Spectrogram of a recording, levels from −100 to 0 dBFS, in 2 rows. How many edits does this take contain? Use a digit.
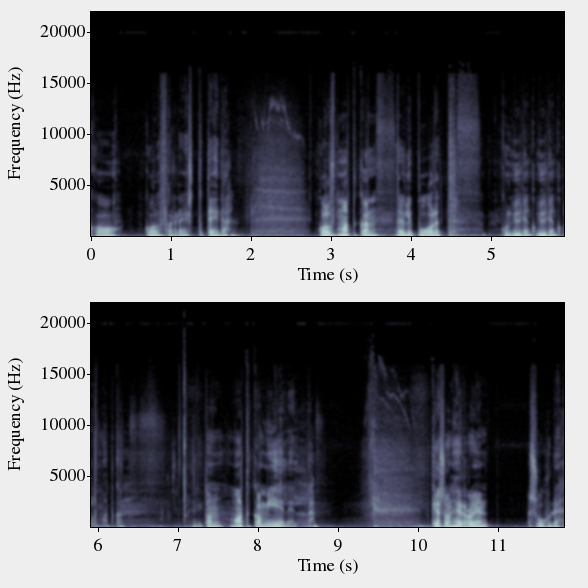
4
